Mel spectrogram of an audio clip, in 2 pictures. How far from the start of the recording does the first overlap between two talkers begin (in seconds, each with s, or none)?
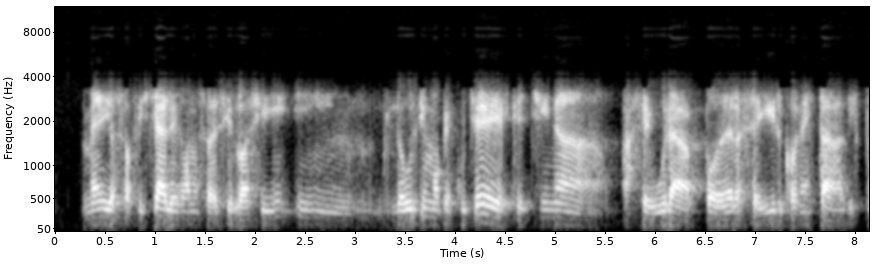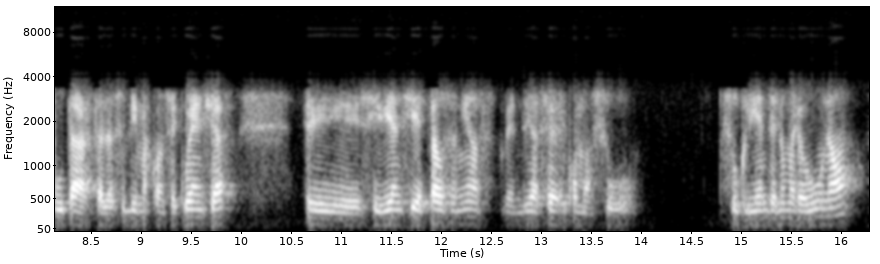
none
